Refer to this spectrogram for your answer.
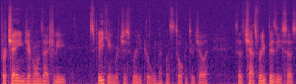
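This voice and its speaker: A man with a British accent and a fairly low pitch. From Britain. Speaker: gaming video creator. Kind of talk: gameplay commentary. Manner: hesitant, many fillers.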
